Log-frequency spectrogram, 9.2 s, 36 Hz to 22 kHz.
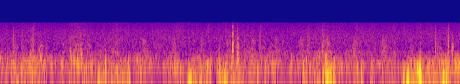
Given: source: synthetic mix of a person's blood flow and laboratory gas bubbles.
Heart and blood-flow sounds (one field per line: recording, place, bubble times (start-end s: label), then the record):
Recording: Doppler ultrasound of blood flow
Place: subclavian vein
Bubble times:
1.38-1.67 s: bubbles
From the record:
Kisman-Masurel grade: 111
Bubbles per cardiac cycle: 1 to 2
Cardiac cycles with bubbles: 1 to 10%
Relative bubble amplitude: barely perceptible (0.100 to 0.250)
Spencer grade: 1 (occasional bubble signal discernible with the cardiac motion signal, with majority of cardiac periods free of bubbles)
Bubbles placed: anywhere in the cardiac cycle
